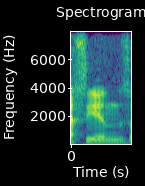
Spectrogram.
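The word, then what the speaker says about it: Ascian: That's how it's pronounced, but it's got a C in it. Yeah, asens are the um the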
